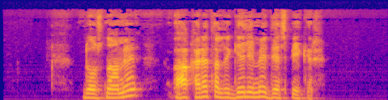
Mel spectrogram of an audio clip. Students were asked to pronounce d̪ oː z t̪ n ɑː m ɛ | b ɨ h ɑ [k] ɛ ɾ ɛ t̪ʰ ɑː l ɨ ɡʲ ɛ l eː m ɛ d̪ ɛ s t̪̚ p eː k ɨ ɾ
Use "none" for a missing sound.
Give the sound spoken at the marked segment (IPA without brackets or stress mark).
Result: q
